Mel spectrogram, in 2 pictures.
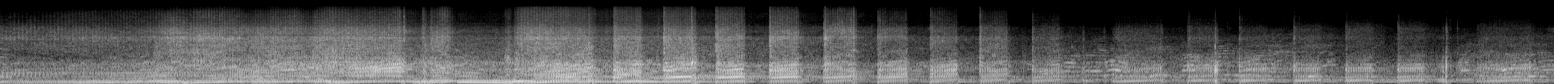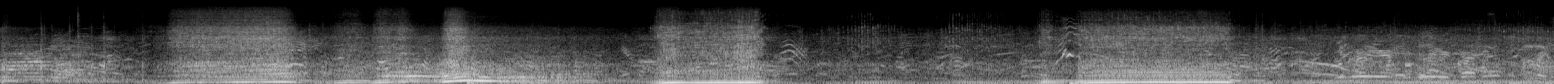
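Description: A rough truck's engine revving hard and backing off again and again, its pitch rising and falling as it runs a dirt course. A rapid run of knocks and rattles comes in the middle, from about six to sixteen seconds in.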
